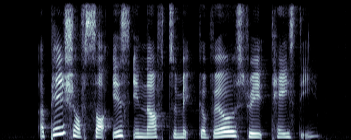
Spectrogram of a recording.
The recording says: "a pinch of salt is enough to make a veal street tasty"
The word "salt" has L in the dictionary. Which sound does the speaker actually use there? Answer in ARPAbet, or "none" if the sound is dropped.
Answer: none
